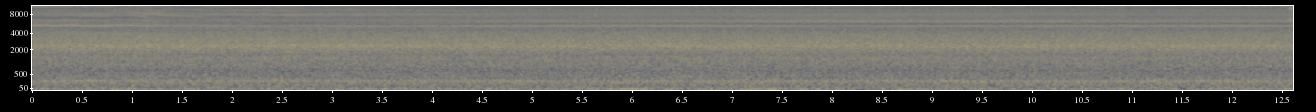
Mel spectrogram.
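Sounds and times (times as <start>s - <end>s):
gaming computer fans running: 0.0s - 12.6s.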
